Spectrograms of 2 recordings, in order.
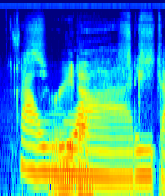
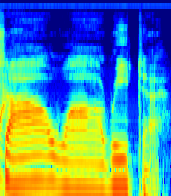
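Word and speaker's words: Sahuarita: Dan Scheer running those papers, and Dan always accuses me of mispronouncing Saharita, the H being silent. – Sawarita. – Give it to me. – Sawarita. – Sawarita.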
